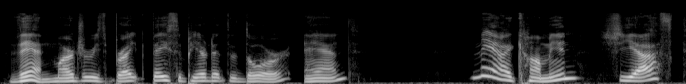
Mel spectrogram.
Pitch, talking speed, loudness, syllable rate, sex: 180 Hz, 130 wpm, -19 LUFS, 4.0 syllables/s, male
